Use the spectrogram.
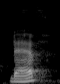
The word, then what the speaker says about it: Dev: It is pronounced Dev as in game Dev.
